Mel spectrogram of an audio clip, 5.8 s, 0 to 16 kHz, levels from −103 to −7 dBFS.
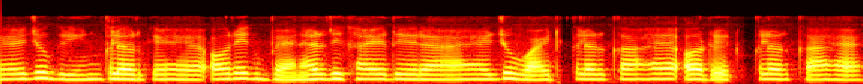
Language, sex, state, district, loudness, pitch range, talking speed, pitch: Hindi, female, Bihar, Katihar, -17 LUFS, 205-220 Hz, 240 wpm, 215 Hz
